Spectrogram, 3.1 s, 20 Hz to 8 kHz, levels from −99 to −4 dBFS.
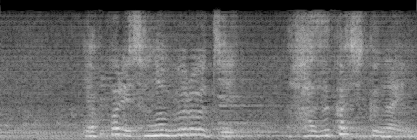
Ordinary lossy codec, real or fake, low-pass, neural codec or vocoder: AAC, 48 kbps; fake; 7.2 kHz; vocoder, 24 kHz, 100 mel bands, Vocos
